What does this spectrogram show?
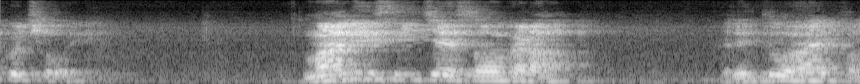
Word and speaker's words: Godot: फॉर गॉडो, गॉड इडियोटिकली, गॉडो शब्द spelling है उसकी GODOT, गॉडोट हम हिंदी में भी इसका प्रोनाउंसिएशन करें तो, पर वो फ्रेंच में उसका उच्चारण जो है गॉडो, गॉड इडियोटिकली।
